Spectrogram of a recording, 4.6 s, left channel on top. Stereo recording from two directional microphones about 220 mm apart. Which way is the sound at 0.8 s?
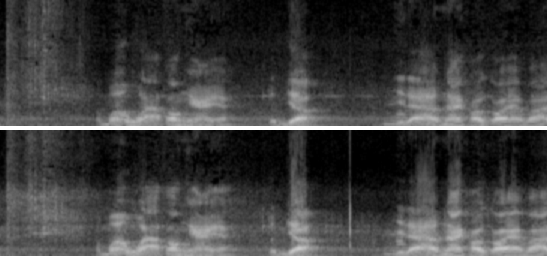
5° right (ahead or behind).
